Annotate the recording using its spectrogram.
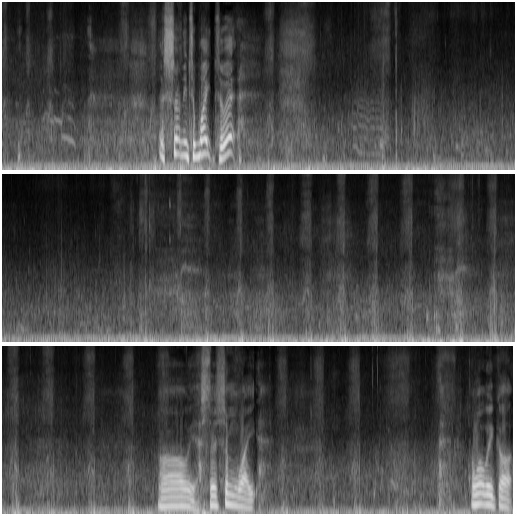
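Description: Choppy water splashes against a boat hull.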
